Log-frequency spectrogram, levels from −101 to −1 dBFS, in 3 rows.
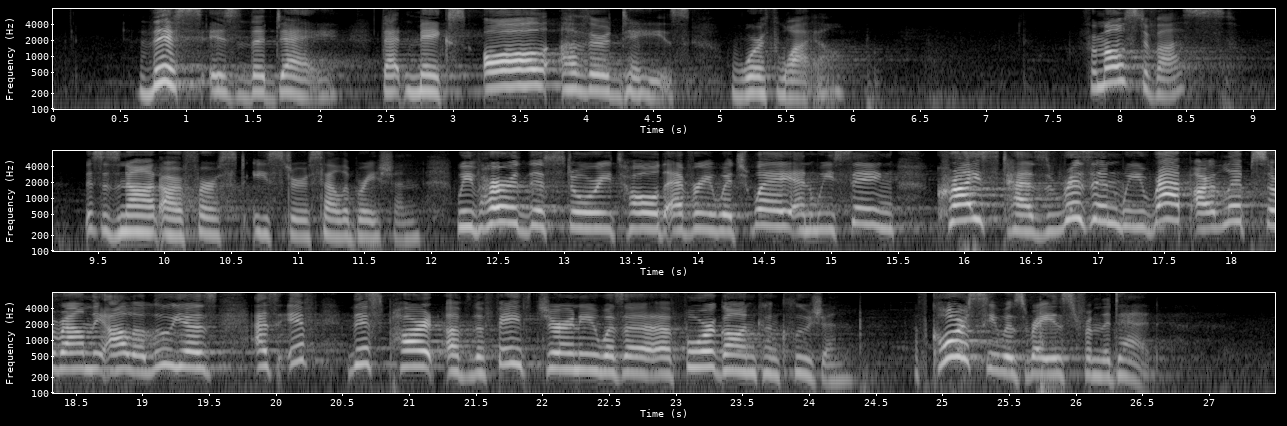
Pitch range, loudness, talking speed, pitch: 215-300 Hz, -32 LUFS, 135 wpm, 255 Hz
